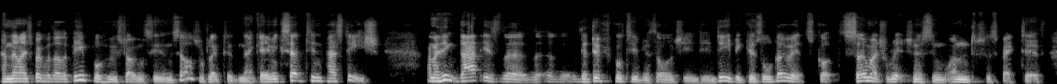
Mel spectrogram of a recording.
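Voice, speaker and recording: Over a very clean recording with a silent background, a man with a south London accent talks at a very fast pace with lively intonation. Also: medium pitch for a man. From England, Croydon (south London). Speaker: game master and podcast guest. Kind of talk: casual discussion. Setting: podcast recording. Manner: hesitant, many fillers and repeats.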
